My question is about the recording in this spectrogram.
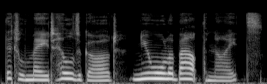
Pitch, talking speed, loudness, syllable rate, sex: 220 Hz, 180 wpm, -15 LUFS, 5.4 syllables/s, female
